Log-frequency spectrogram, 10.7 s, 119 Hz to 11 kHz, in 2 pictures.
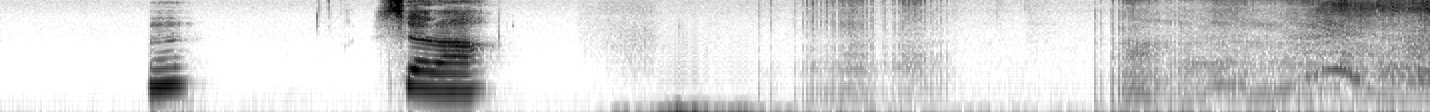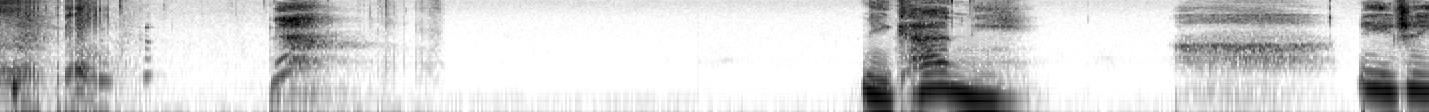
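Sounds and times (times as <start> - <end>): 
speech: 1.4 - 1.9, 8.6 - 9.3, 10.4 - 10.7
dress zipper being unzipped: 2.3 - 6.0.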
